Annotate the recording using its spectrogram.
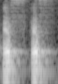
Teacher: yang kena f, ya, gigi atas dengan bibir bawah, ya. Gigi atas dengan, maka ini disebutnya bunyi syafahiyah asnaniyah atau labiodental. · Syafatun bibir, sinun atau asnan gigi. Jadi perpaduan antara bibir dengan gigi. Bibir labio, sinun denta, jadi labiodental.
